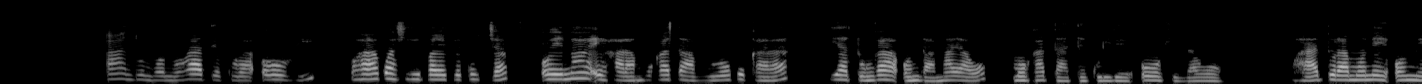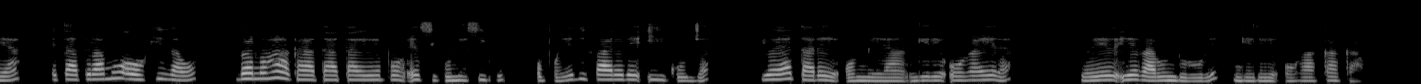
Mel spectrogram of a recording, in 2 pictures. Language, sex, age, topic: Oshiwambo, male, 25-35, agriculture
